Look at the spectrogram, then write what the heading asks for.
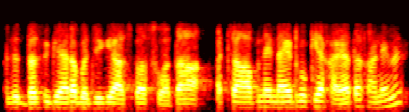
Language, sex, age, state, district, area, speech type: Hindi, male, 45-60, Rajasthan, Karauli, rural, conversation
